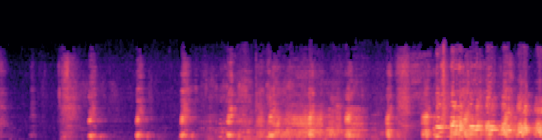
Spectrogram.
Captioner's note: George laughs awkwardly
